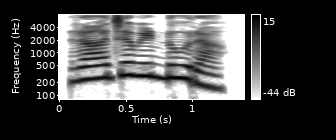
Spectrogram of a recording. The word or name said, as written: ರಾಜವಿಡ್ಡೂರ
